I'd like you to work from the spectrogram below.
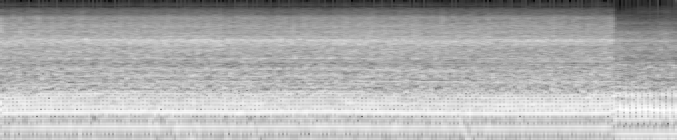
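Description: A dirt bike engine drones steadily at close range as it rides through knee-high soybean rows, a continuous loud mid-pitched motor hum with a slight shift in tone near the end.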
